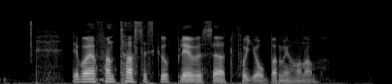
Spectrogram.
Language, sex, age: Swedish, male, 29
